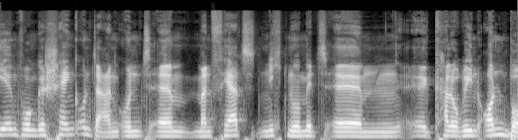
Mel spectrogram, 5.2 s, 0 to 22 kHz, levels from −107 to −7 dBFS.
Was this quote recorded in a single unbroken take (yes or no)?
no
